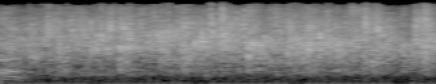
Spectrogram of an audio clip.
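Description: Studio audience applauding, a steady even clapping.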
